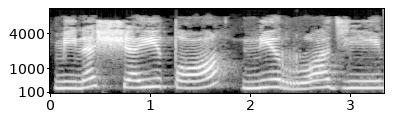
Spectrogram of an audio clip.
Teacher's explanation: آگے ہے موٹا حرف جو کہ ہے طا، تو اس کو موٹا پڑھنا، مین الشیطان نہیں پڑھنا.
